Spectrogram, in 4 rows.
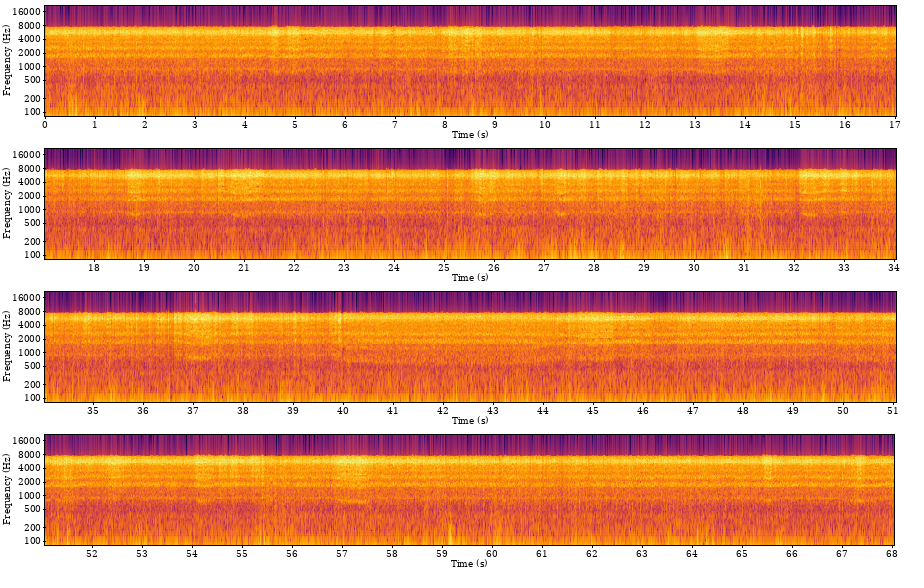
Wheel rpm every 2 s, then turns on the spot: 230, 240, 230, 230, 230, 230, 230, 240, 230, 230, 230, 230, 230, 230, 230, 230, 230, 230, 230, 230, 200, 200, 210, 220, 230, 220, 230, 230, 220, 230, 230, 230, 230, 230.
none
